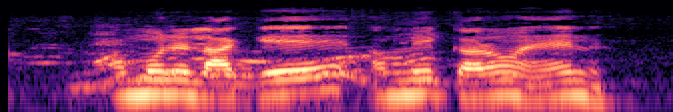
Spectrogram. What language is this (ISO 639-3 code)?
lrk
